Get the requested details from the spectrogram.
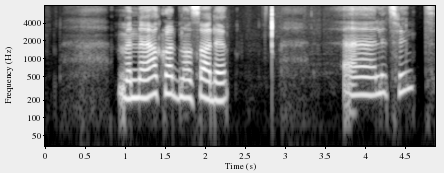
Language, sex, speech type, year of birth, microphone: Norwegian, female, spontaneous, 1988, Shure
